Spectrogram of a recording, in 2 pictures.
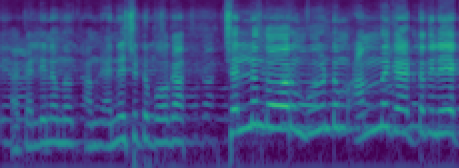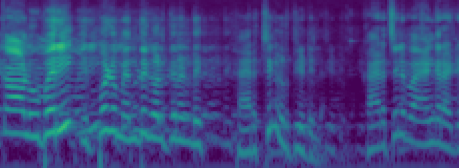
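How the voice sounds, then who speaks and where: Very high-pitched male preacher. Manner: emphatic, slows to chant Arabic phrases. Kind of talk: Ramadan sermon storytelling.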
